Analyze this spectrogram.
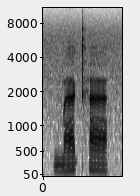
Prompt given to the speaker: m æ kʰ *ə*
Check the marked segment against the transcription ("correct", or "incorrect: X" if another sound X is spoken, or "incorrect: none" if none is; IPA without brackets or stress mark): incorrect: æ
